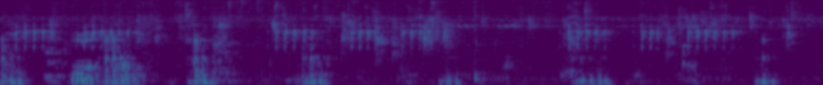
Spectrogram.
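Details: Piglets from a sow's fresh litter on a farm, the keeper preparing an anti-inflammatory injection: busy overlapping grunts and sharp squeals in quick bursts, with a faint tap-like hiss.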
